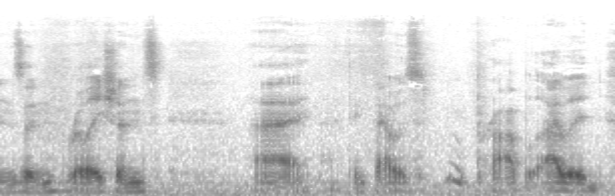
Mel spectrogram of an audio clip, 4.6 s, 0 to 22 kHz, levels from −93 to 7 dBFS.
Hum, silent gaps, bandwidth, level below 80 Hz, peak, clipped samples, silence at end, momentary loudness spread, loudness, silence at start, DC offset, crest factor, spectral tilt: none; none; 16 kHz; -56 dBFS; -18 dBFS; under 0.1%; 0 s; 17 LU; -36 LUFS; 0 s; under 0.1%; 18 dB; -5 dB/octave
